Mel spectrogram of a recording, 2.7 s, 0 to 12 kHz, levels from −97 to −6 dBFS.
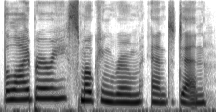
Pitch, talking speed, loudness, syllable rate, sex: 240 Hz, 135 wpm, -17 LUFS, 3.7 syllables/s, female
